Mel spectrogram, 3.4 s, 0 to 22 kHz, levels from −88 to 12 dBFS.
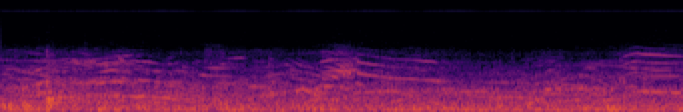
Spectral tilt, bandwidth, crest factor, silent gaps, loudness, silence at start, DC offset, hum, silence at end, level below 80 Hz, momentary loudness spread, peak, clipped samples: -9 dB/octave; 15.5 kHz; 18 dB; none; -33 LUFS; 0 s; under 0.1%; none; 0 s; -48 dBFS; 4 LU; -14 dBFS; under 0.1%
